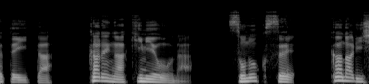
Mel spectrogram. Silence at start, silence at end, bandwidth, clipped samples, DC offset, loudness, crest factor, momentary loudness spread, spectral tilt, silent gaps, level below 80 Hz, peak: 0 s; 0 s; 13 kHz; under 0.1%; under 0.1%; -28 LUFS; 18 dB; 12 LU; -5.5 dB/octave; 0.05-0.09 s, 0.30-0.36 s, 0.52-0.89 s, 1.27-1.31 s, 1.92-2.28 s, 2.94-3.31 s; -62 dBFS; -10 dBFS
